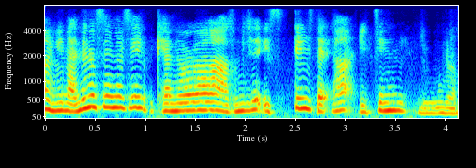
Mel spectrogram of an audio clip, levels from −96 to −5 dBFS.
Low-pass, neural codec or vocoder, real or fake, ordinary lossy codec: 7.2 kHz; codec, 16 kHz, 1 kbps, FreqCodec, smaller model; fake; Opus, 64 kbps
